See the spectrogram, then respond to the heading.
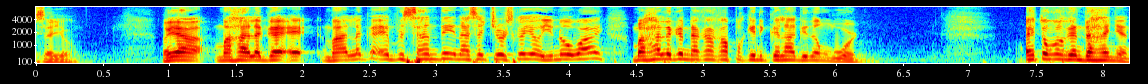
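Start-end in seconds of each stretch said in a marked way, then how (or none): none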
